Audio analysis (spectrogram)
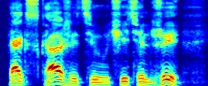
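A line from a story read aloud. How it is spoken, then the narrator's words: Sudden resolute exclamation. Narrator (Russian): неожиданно воскликнул Анкит решительным тоном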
